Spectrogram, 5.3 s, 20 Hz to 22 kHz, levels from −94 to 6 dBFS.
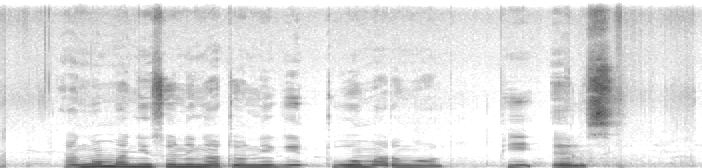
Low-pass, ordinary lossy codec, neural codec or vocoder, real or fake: none; none; none; real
